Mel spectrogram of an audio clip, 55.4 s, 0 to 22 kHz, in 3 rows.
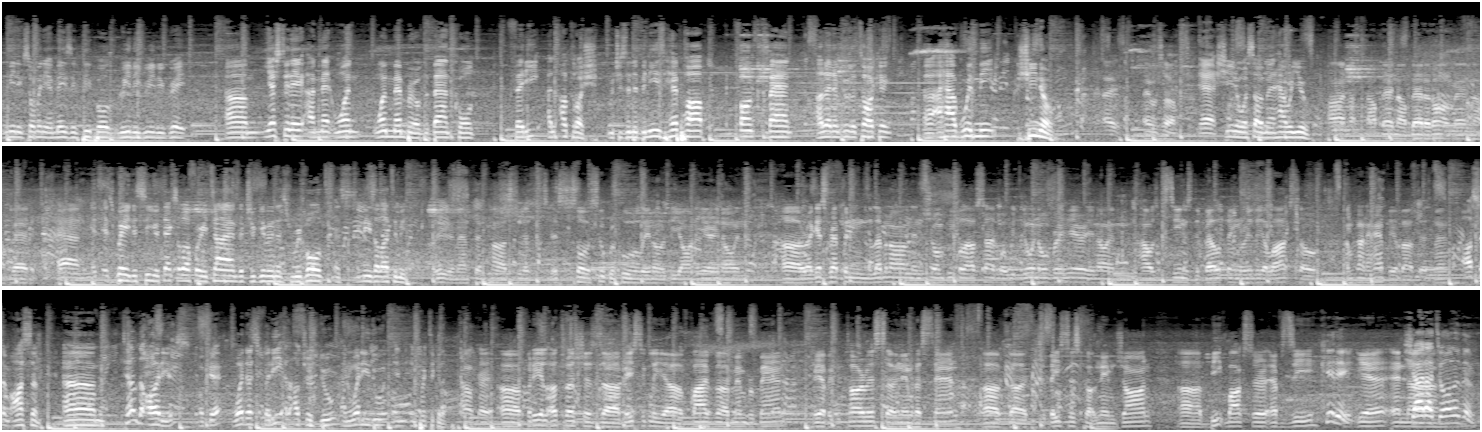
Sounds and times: Music: 0.0 - 51.0
Speech: 0.0 - 55.4.

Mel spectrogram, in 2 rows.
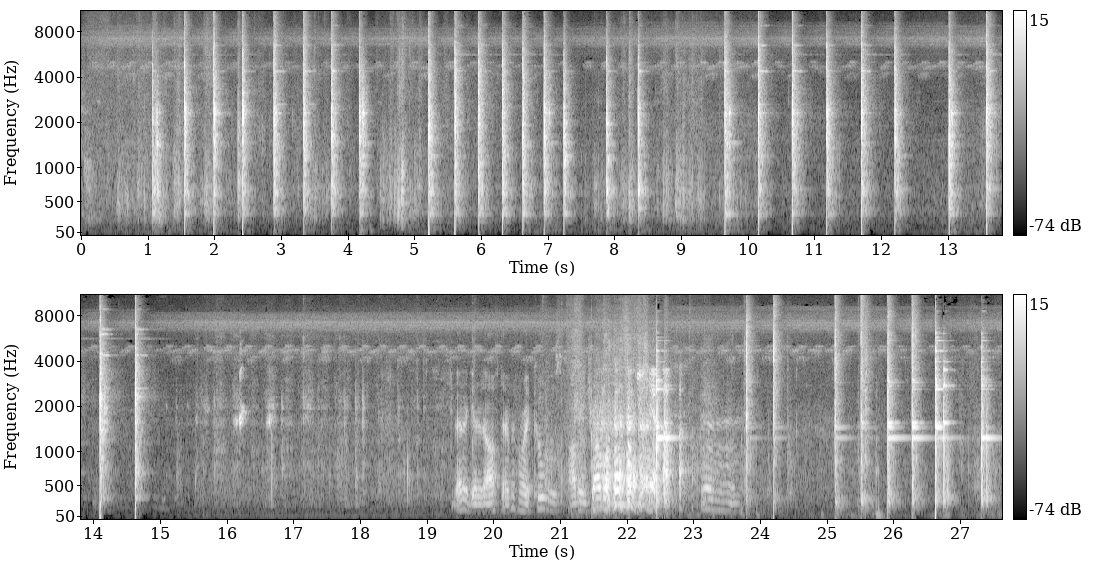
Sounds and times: Outside, rural or natural: 0.0 - 27.6.

